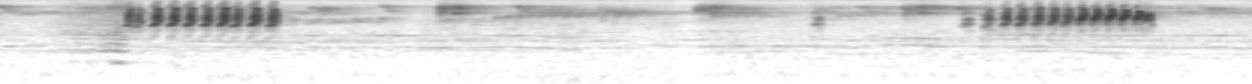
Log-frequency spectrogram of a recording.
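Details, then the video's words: Flamboyan replying to another flamboyan's voice: two dense, buzzy, high trills, each about a second long and rapidly pulsed, separated by softer scattered notes and background hiss. "FLAMBOYAN NYAUT BUNYI DENGAN SUARA FLAMBOYAN LAIN"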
